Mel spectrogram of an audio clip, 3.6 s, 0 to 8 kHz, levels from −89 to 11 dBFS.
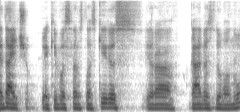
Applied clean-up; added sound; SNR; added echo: neural mask model DeepFilterNet 3.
